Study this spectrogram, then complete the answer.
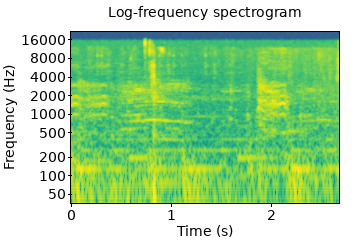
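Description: Chickens in the video game Banished cluck and squawk faintly over a steady bed of background music and ambient noise.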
